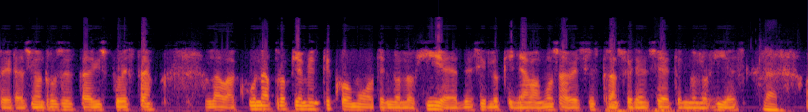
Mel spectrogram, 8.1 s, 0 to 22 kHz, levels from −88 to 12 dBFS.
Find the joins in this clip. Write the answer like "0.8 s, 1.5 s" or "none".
2.1 s, 3.7 s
